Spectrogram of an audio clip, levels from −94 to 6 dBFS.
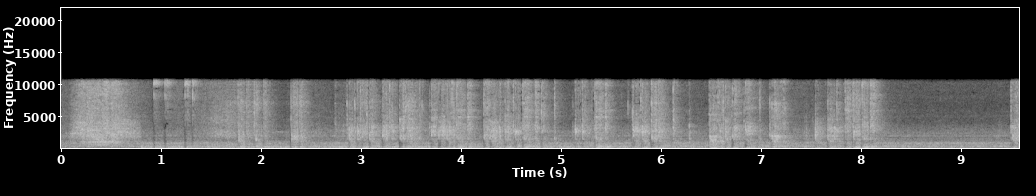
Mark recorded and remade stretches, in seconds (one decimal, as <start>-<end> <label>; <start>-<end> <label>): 0.0-1.6 recorded; 1.6-2.5 remade; 2.5-9.6 recorded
